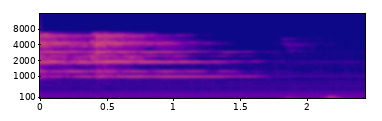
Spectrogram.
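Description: A small, high-pitched bell struck twice in quick succession, its clear tones ringing on and fading away over about a second and a half. It is typical of a sacristy bell rung to signal the start of Mass.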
